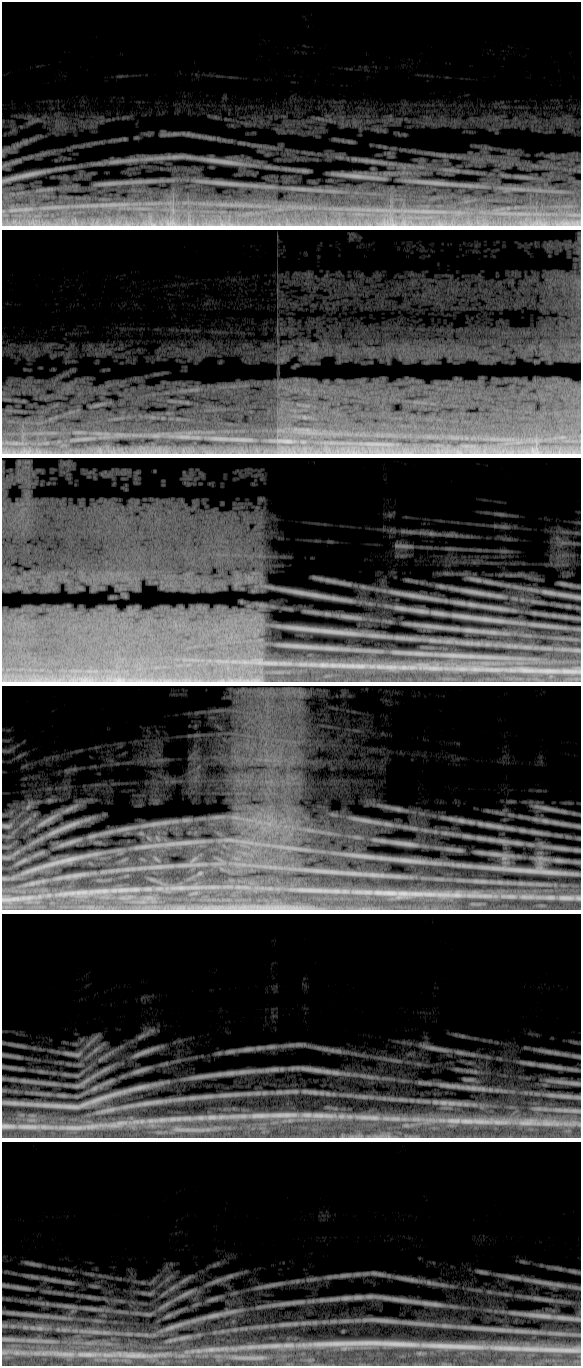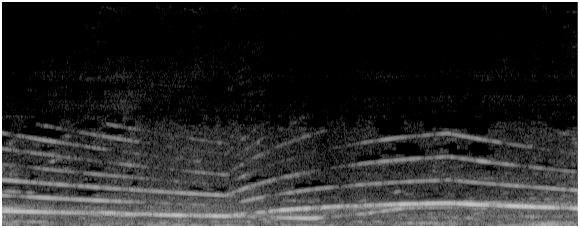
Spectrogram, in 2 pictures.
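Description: Emergency-vehicle sirens wailing, each cycle rising and then sliding down in pitch every two to three seconds; two sirens overlap for the first third. A heavy low rumble lies under them, loudest about nine seconds in, and cuts off suddenly at about eleven seconds, leaving a single siren.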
